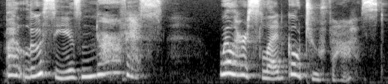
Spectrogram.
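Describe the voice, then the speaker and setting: A woman in her thirties, a teacher reading a picture book aloud to young children in an expressive, animated manner with drawn-out words. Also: high voice. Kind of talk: expressive children's story time read-aloud. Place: living room, indoors on a sofa.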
